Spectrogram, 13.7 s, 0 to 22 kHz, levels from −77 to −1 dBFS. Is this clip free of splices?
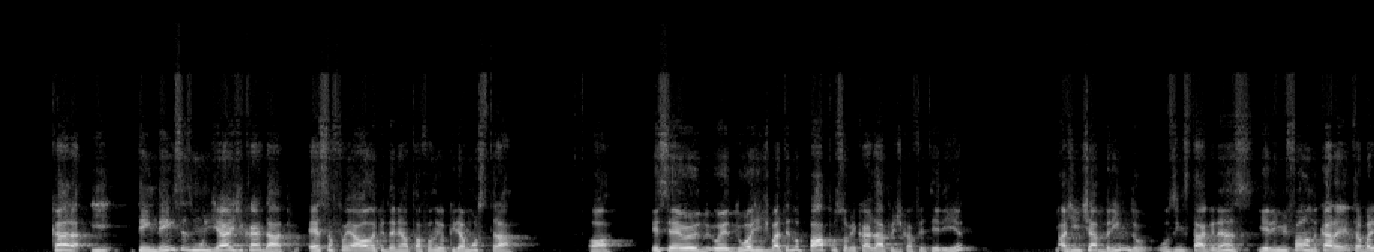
no; 1 cut; at 10.6 s

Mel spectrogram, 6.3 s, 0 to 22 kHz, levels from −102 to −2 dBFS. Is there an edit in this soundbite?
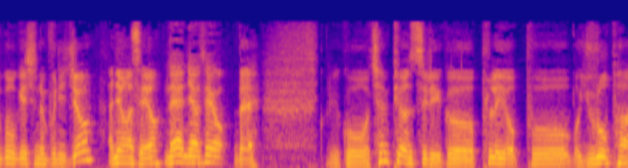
yes; 2 cuts; at 1.0 s, 3.2 s

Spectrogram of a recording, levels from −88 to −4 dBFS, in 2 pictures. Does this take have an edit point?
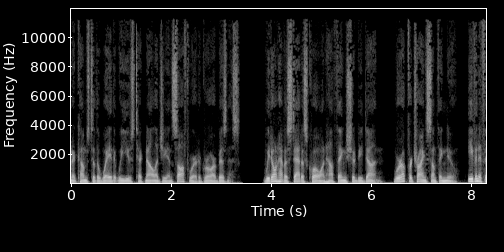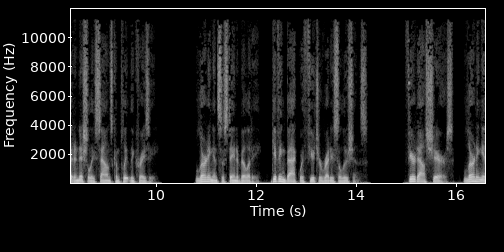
no; 0 cuts

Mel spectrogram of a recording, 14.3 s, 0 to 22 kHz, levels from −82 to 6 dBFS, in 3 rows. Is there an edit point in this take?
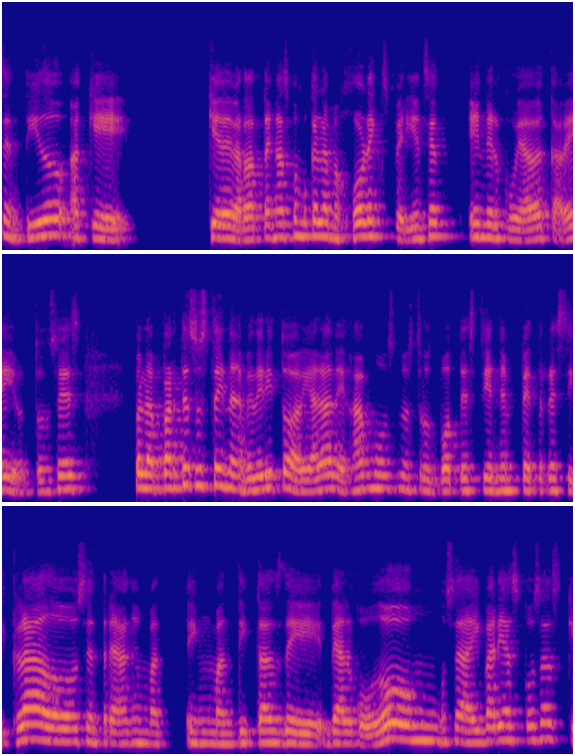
no; 0 cuts

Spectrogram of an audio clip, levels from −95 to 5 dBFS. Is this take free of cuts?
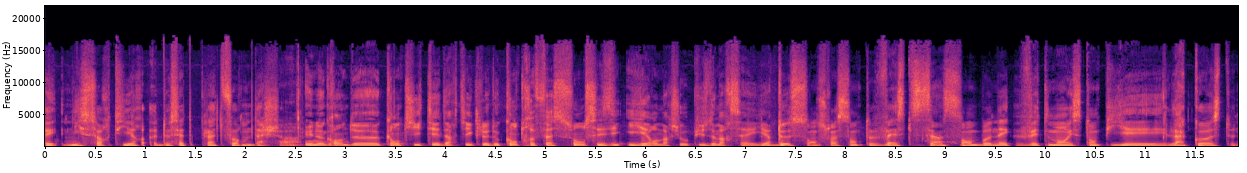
no; 2 cuts; at 8.6 s, 9.6 s

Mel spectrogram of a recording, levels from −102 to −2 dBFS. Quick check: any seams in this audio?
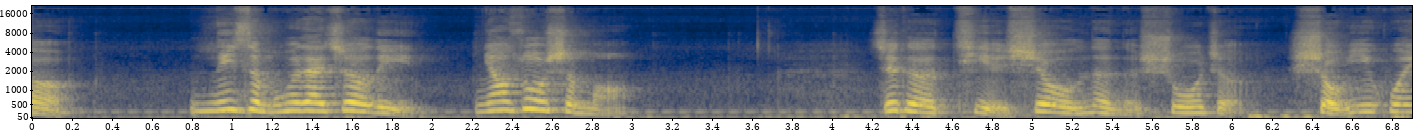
yes; 1 cut; at 5.2 s

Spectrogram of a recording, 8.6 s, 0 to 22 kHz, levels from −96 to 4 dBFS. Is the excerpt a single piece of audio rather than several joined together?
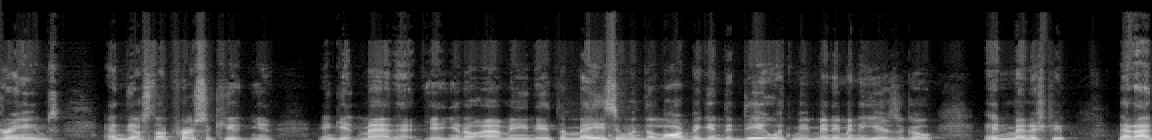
no; 1 cut; at 4.2 s

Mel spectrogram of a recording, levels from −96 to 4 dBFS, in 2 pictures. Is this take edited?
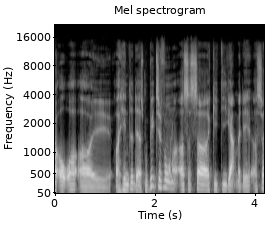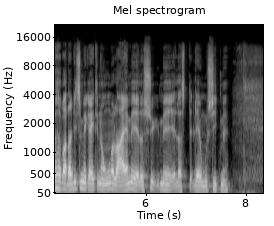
no; 0 cuts

